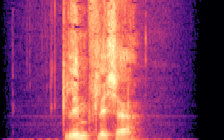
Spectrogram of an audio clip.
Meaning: 1. comparative degree of glimpflich 2. inflection of glimpflich: strong/mixed nominative masculine singular 3. inflection of glimpflich: strong genitive/dative feminine singular
- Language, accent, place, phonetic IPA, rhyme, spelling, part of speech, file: German, Germany, Berlin, [ˈɡlɪmp͡flɪçɐ], -ɪmp͡flɪçɐ, glimpflicher, adjective, De-glimpflicher.ogg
